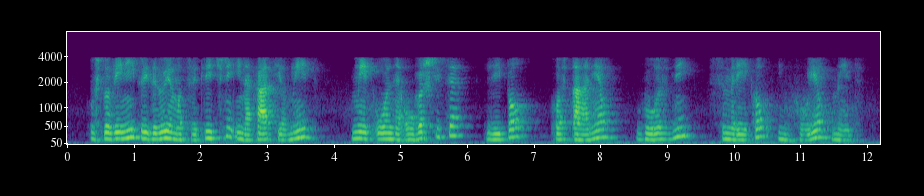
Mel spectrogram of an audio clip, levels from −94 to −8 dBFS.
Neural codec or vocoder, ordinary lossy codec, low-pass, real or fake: vocoder, 22.05 kHz, 80 mel bands, WaveNeXt; AAC, 16 kbps; 7.2 kHz; fake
